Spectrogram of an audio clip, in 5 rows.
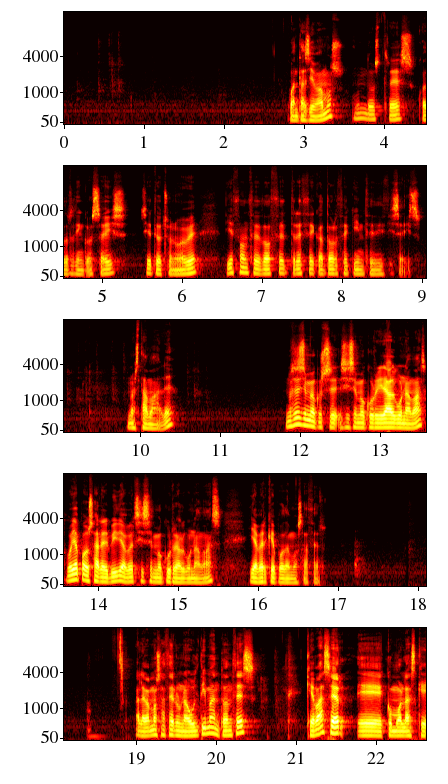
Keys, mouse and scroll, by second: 0.5 Tab, 0.8 a, 1.0 middle click, 1.2 scroll down 1, 2.4 middle click, 2.8 scroll down 1, 9.2 a, 9.5 a, 9.8 a, 10.8 g, 13.2 scroll up 6, 14.0 middle click, 14.0 scroll up 3, 14.6 scroll up 1, 15.2 middle click, 17.8 Tab, 17.8 x, 20.6 shift+a.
